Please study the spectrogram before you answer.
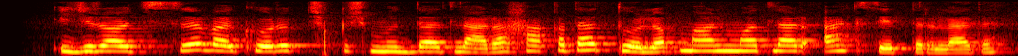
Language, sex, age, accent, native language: Uzbek, female, 19-29, Farg'ona, Uzbek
